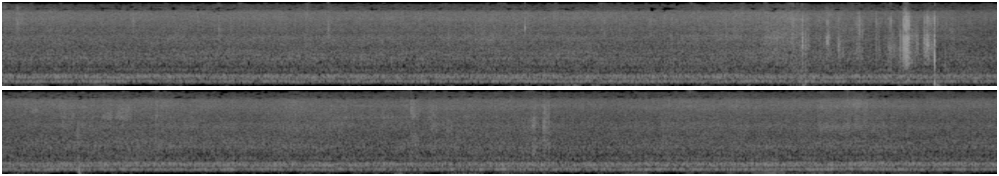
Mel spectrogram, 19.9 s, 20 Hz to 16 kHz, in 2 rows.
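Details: Honey bee colony in a nuc installed just over a month before, inspected 8 July 2020: an unbroken deep buzzing of many bees, interrupted midway by a few sharp knocks and clicks from handling.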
